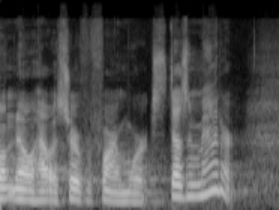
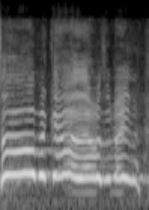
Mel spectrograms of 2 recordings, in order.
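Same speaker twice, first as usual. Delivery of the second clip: very high, louder squeal of delight; mock gush; 5 dB louder, faster than usual. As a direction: squeal like a starstruck fan. Mocking audience gush at British guy.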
